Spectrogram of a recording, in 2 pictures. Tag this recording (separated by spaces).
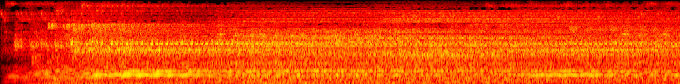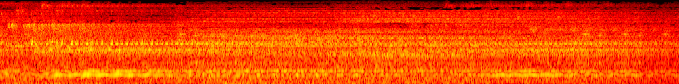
ambient dark dynamic horror space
